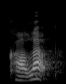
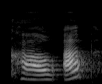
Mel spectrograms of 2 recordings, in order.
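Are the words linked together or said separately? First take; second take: linked; separately. First: The words are linked smoothly together. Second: The words are said separately, not linked.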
